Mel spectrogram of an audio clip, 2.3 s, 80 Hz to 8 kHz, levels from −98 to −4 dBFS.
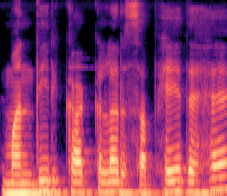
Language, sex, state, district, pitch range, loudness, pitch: Hindi, male, Jharkhand, Deoghar, 140-155 Hz, -16 LUFS, 150 Hz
